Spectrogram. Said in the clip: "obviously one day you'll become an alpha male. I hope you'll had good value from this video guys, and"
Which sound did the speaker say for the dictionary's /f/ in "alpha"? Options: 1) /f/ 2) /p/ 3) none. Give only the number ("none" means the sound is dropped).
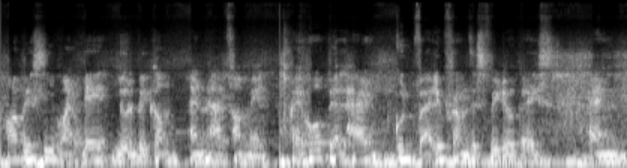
1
